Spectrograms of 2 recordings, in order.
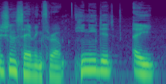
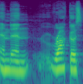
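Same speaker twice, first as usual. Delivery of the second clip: ordinary talk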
